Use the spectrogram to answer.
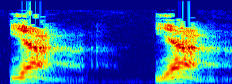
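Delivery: "يع" low, with the ع gently held; easy ayn demo. Shown as a demonstration. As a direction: settle on the ع in "يع" and let it sound. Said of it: "عندك سهولة في مخرجها".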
